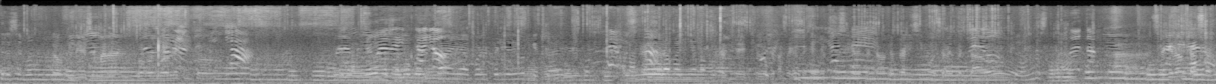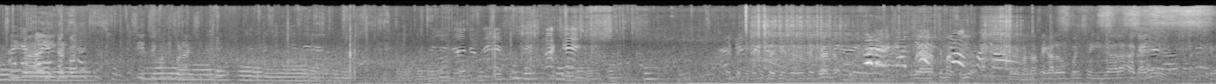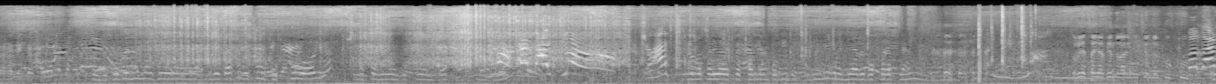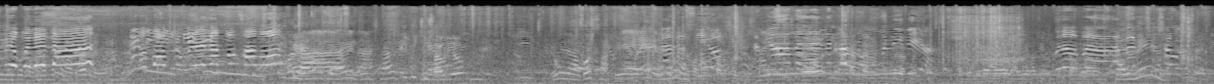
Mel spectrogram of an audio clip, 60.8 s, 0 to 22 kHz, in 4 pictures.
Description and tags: ambiance in a park (Alameda de Hercules, Seville), with voices of adults and kids playing. Edirol R09 internal mics
ambiance, city, field-recording, park, playground, sevilla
